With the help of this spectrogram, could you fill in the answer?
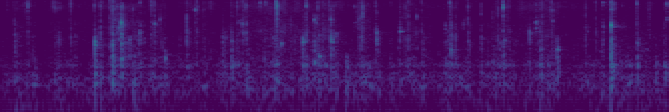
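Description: A clear plastic bottle with a little water inside is tapped with fingertips and lightly crinkled in the hand. The result is a quiet, steady stream of short, bright clicks and crinkles, with a few sharper taps standing out.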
